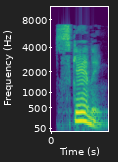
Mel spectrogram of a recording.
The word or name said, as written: scanning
